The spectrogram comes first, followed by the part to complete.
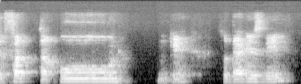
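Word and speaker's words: فاتقون: When you stop at the ayat, you do not pronounce this kasra, you say fattaqoon.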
